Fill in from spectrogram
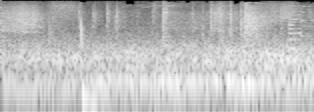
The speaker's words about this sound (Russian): Это пролетающие вертолеты, Это шумящий МКАД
